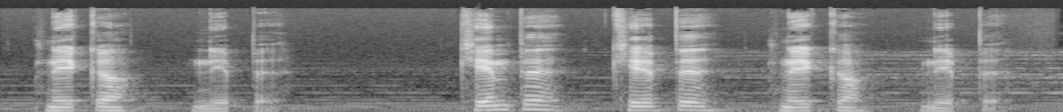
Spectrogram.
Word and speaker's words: knækker: Next one is knækker, knækker, knækker. The last word is næppe, næppe, næppe, næppe. And the whole sentence again. Kæmpe, kæppe, knækker, næppe.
